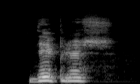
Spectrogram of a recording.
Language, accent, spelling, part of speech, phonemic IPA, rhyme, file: French, Canada, déplusses, verb, /de.plys/, -ys, LL-Q150 (fra)-déplusses.wav
- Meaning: second-person singular imperfect subjunctive of déplaire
